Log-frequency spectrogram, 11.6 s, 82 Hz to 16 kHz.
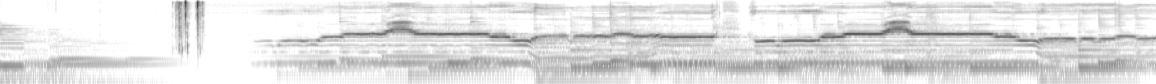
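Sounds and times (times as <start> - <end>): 
short sharp click: 1.7 - 2.1
woman overtone singing with low drone and whistle-like upper melody: 2.5 - 11.5.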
